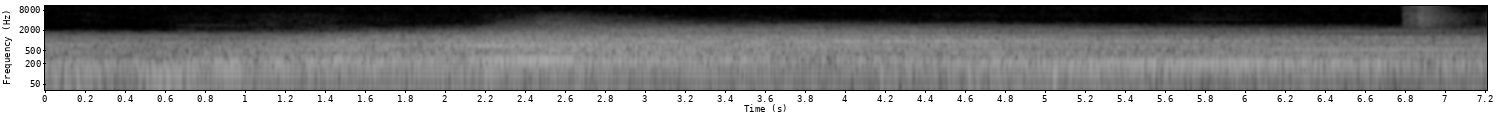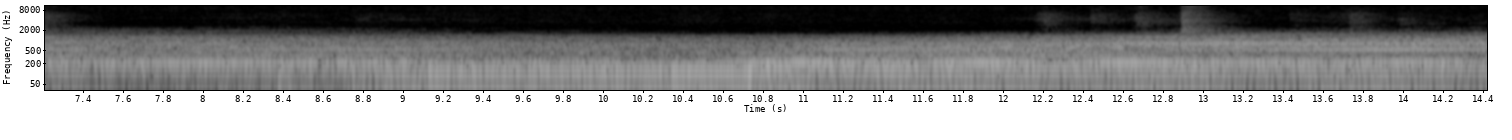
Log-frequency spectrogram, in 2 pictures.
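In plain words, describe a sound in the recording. Large hanging gongs hum and shimmer with a long, swelling resonance.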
